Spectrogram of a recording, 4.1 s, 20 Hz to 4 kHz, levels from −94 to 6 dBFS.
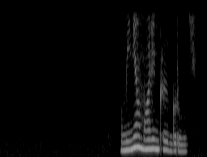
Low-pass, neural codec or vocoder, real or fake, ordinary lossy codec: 3.6 kHz; codec, 44.1 kHz, 7.8 kbps, Pupu-Codec; fake; none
